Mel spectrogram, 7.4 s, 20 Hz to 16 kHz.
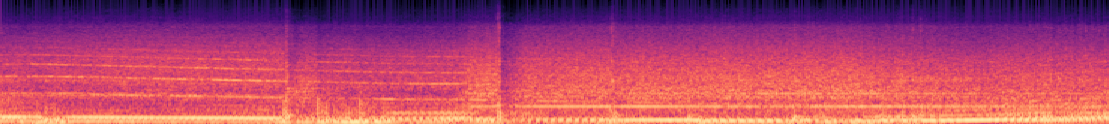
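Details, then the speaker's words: VW VR6 after new camshafts fitted on adjustable pulleys set to stock timing: engine howls, then revs fall with a rough, uneven drone carrying on off throttle; power collapses around 5000–6000 rpm, not ignition. "Mais t'entends que le bruit c'est pas de l'allumage ou quoi que ce soit."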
